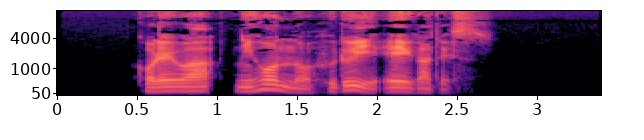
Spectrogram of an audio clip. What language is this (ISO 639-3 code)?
jpn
